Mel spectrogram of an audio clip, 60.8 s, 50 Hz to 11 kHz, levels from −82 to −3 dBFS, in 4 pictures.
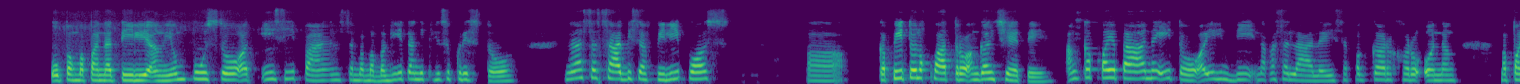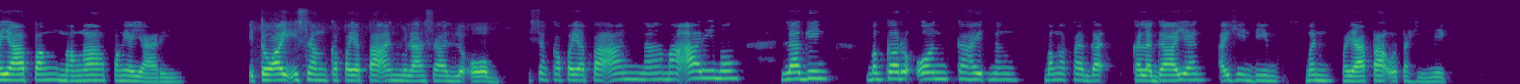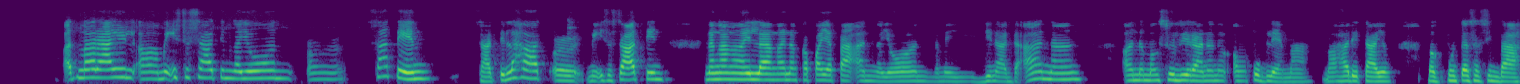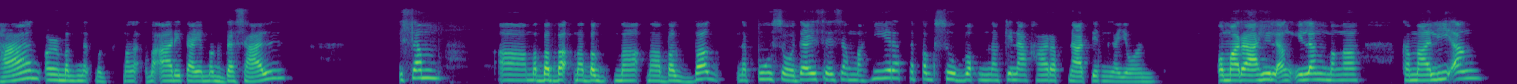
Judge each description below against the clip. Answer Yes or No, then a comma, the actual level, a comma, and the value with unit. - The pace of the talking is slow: No, average, 120 wpm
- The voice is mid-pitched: No, high, 220 Hz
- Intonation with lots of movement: No, average, 4.4 semitones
